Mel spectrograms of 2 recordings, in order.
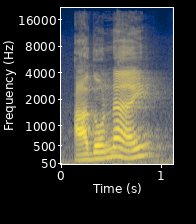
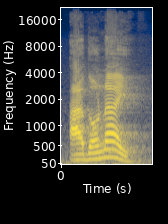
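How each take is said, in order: Both takes have the same delivery.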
